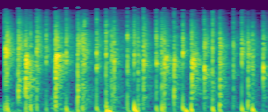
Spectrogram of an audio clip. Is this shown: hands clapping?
yes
